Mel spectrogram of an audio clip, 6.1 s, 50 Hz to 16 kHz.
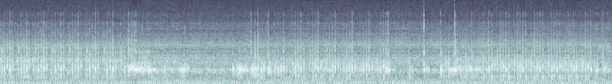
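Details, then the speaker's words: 1999 Toyota Tacoma with a random misfire and P0305 code, electronic stethoscope on a known-good fuel injector: quick, even, crisp ticking over a soft engine hum; a normal injector click. "Okay, that's a good fuel injector."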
